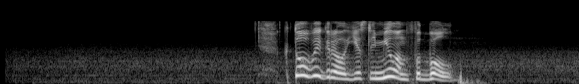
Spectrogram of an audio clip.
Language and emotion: Russian, positive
